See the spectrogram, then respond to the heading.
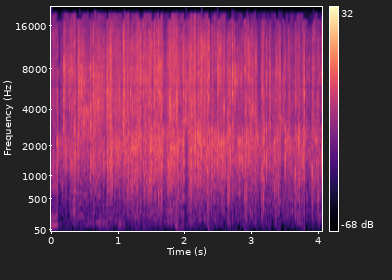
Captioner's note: applause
